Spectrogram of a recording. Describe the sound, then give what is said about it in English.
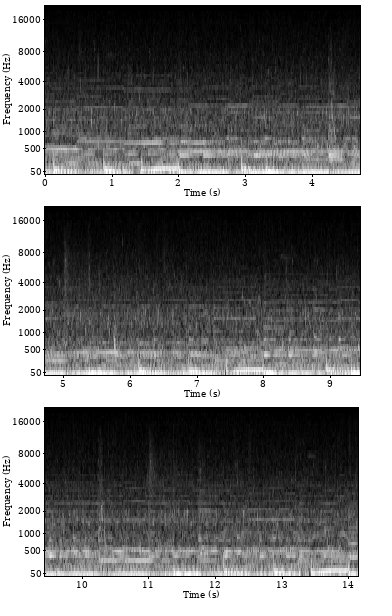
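Water rushes and splashes steadily over massive granite boulders beside a trail in a narrow slot canyon, a continuous churning of a creek whose rapids tumble into shallow pools where rocks block the flow, with no voices and no pauses throughout. “Rapids form and tumble down into shallow pools.”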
